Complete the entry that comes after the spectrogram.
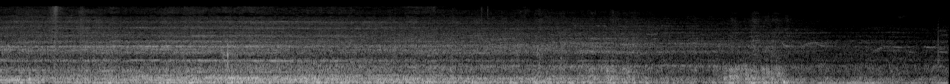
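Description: GWR Class 800 express train (800321) running past and pulling away, its wheels rumbling on the rails with a steady whine above. The sound fades over the last few seconds as the train draws off.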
